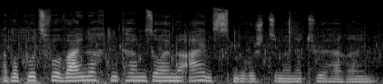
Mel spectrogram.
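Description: An actress in a radio play playing a young woman student who speaks softly and dreamily. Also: sits low, moderate pace, a little hiss or hum, natural voice. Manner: soft and hushed, dreamy. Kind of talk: radio play acting and narration.

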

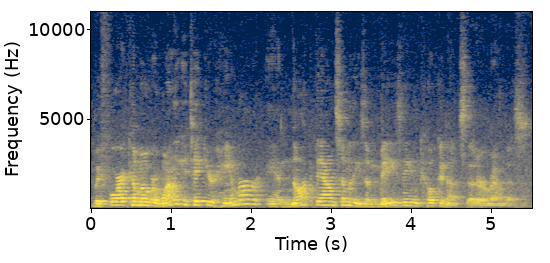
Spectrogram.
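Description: Gently reassuring pastor man. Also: a little high, big pitch swings, fairly quick. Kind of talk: children's church puppet skit. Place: studio with beach backdrop. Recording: roomy echo, distant mic, faint hiss.

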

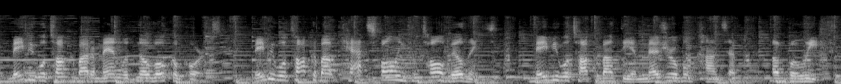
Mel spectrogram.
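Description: An American man co-hosting a podcast in an articulate, measured, scripted delivery. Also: a little high. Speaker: podcast co-host. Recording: guitar music behind the voice. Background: guitar music.

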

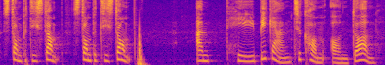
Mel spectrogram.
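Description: A woman reading a children's picture book aloud in an expressive storytelling way. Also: medium pitch, slight background noise. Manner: expressive storytelling, slow and lilting.

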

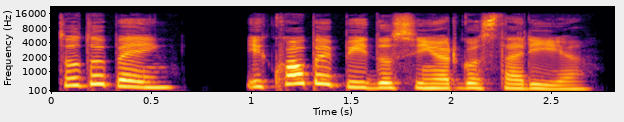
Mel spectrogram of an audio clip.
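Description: A woman reading scripted lesson dialogue in a careful, even way. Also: on the high side, normal speed, no room sound, clean studio sound. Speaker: language lesson voice actor.

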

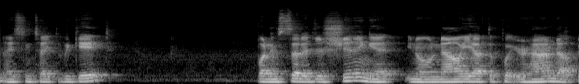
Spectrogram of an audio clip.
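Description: Flat-voiced man coaching skiing. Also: mid-range voice, echoey room. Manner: restarts and repeats words, tags lines with "right?". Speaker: ski racing coach. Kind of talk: casual instructional talk to camera.

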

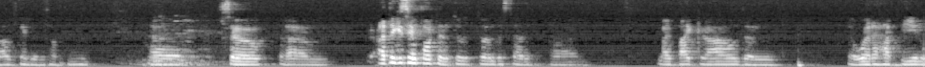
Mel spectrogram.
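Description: A man's voice: medium pitch, darkish tone. A middle-aged man from Algeria giving an academic lecture in a lecture hall, talking conversationally with frequent hesitations and restarts.

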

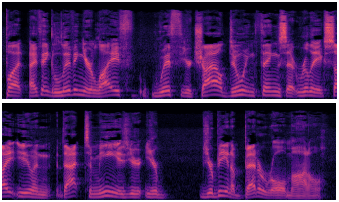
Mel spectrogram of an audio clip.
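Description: A man's voice: on the high side, normal speed. Middle-aged man chatting earnestly. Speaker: podcast host. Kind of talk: casual podcast chat. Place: small indoor studio with wood-panel wall. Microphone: desktop microphone close in front.

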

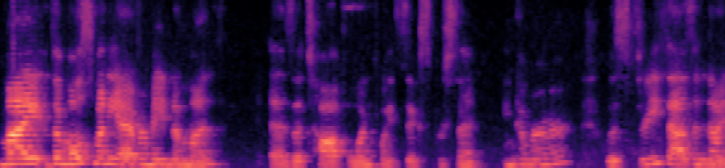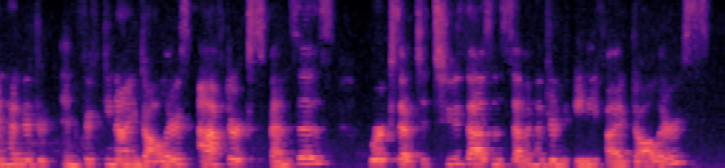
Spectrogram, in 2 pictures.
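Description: A woman with a slightly high voice talks earnestly on a panel, stacking up figures and restarting her sentences as she thinks. Her audio carries a roomy echo. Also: steady tone, unhurried, bright, forceful tone. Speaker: panel guest, former social seller. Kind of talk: casual panel discussion.

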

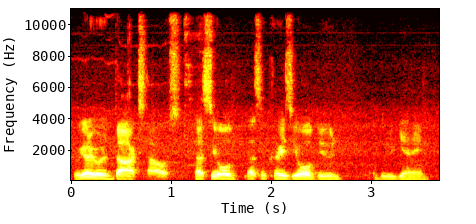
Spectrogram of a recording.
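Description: A man's voice: deep voice, steady tone, fast talker, slight background noise, low-quality recording. A man giving casual, foul-mouthed and grumbling commentary as he plays a video game. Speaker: let's-play host playing and commenting. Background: video game sound.

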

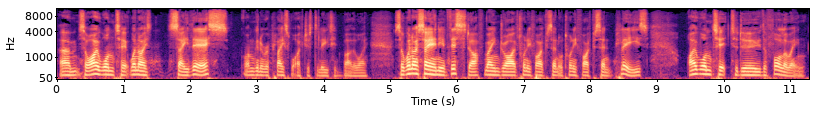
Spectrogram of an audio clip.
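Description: A man talking through a casual screen-recorded software tutorial, informally, with muttered asides to himself. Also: mid-range voice, a little fast, gravelly, few pauses, no room sound.

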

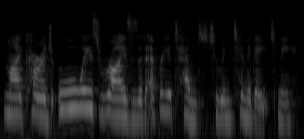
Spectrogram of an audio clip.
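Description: A woman playing a witty, spirited young gentlewoman, arch and playful, in an audiobook drama. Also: fairly high pitch, moderate pace, soft background music, close to an everyday voice. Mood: arch, defiant.

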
